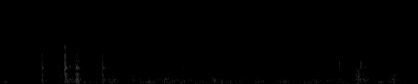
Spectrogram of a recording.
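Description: Faint scratching of a pen writing on paper: a few short strokes in the first second and one more near the end, over near silence.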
